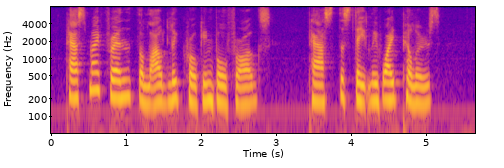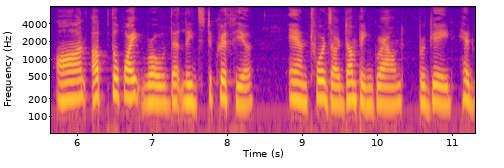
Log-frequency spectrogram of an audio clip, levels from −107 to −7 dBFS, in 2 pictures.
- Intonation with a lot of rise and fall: No, average, 3.1 semitones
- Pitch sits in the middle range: Yes, medium, 180 Hz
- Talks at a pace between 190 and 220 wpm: No, average, 155 wpm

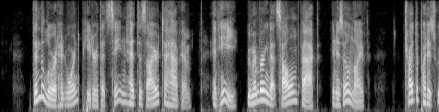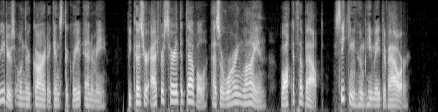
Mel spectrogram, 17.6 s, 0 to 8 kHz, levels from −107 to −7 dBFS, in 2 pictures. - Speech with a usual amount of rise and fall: No, wide, 7.0 semitones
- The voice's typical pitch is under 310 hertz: Yes, low, 135 Hz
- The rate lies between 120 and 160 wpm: No, average, 175 wpm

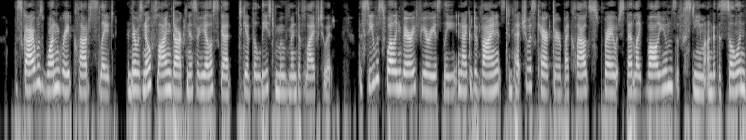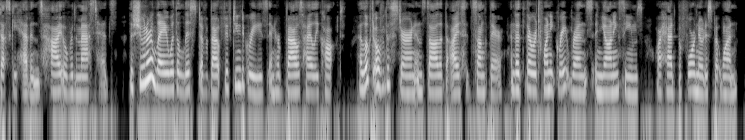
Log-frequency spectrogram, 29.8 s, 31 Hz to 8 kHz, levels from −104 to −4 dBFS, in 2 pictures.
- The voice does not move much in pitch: Yes, narrow, 2.1 semitones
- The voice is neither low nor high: No, high, 210 Hz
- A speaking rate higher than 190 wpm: Yes, fast, 205 wpm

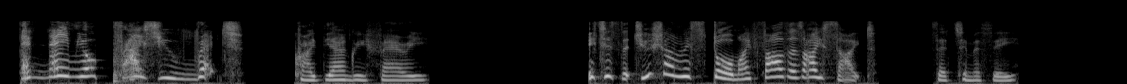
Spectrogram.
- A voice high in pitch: Yes, very high, 295 Hz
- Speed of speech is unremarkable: No, slow, 115 wpm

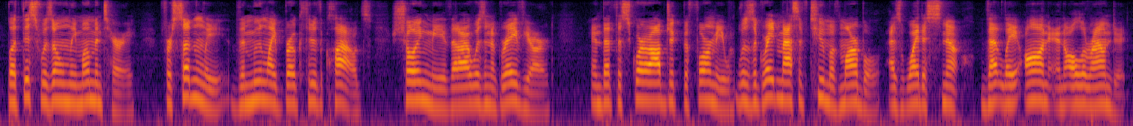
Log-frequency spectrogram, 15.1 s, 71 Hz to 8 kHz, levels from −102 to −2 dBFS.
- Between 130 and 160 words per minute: No, average, 185 wpm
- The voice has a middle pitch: Yes, medium, 170 Hz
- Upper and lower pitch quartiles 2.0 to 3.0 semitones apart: Yes, average, 2.7 semitones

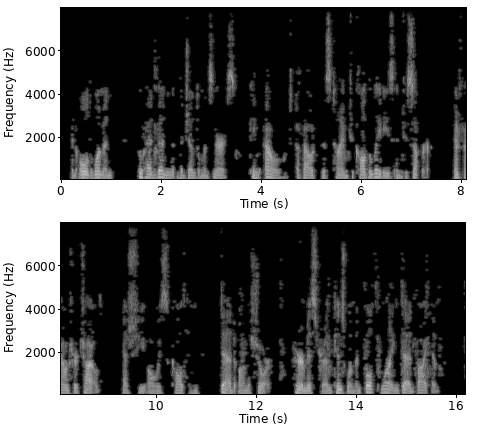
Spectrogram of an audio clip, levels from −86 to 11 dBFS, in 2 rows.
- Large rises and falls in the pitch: No, average, 3.6 semitones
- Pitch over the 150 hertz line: No, low, 120 Hz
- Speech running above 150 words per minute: Yes, average, 160 wpm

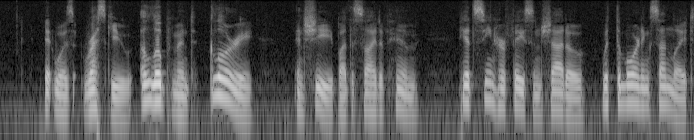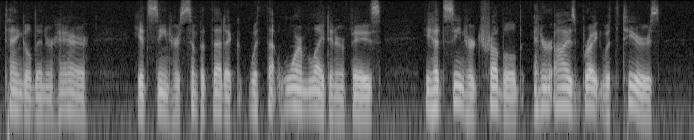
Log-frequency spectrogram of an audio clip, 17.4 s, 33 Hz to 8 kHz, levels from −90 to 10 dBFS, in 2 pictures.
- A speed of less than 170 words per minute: No, average, 175 wpm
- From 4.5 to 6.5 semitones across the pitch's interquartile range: Yes, average, 5.1 semitones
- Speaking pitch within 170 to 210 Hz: No, low, 110 Hz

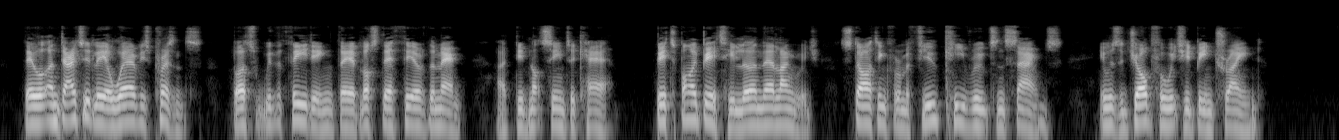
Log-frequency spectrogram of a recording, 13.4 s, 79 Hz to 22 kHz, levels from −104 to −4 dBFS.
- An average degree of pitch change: Yes, average, 3.0 semitones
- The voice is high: No, medium, 145 Hz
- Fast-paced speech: Yes, fast, 225 wpm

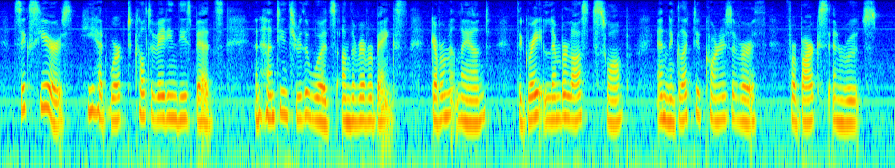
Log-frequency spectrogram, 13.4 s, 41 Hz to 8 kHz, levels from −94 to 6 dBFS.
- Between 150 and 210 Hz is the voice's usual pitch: Yes, high, 190 Hz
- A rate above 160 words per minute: No, average, 145 wpm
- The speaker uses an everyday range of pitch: No, narrow, 2.2 semitones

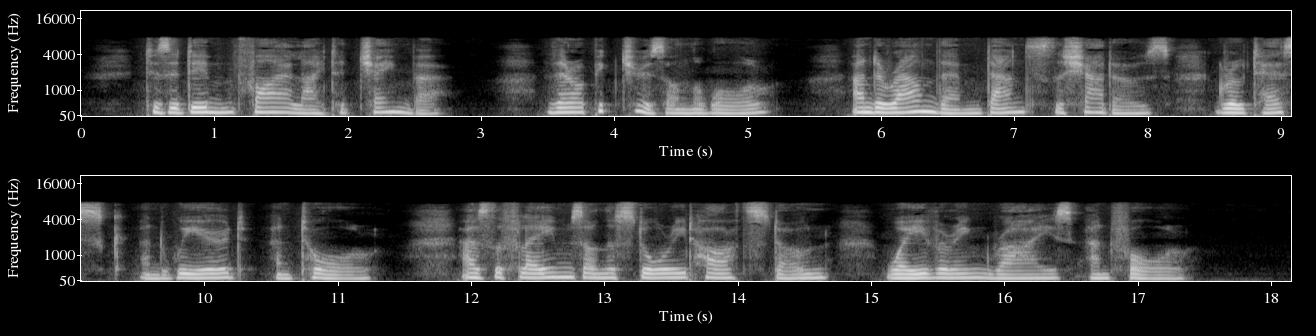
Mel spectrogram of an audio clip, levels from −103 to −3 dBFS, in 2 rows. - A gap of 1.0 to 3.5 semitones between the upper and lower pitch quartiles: Yes, average, 3.0 semitones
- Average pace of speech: No, slow, 115 wpm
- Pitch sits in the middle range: Yes, medium, 155 Hz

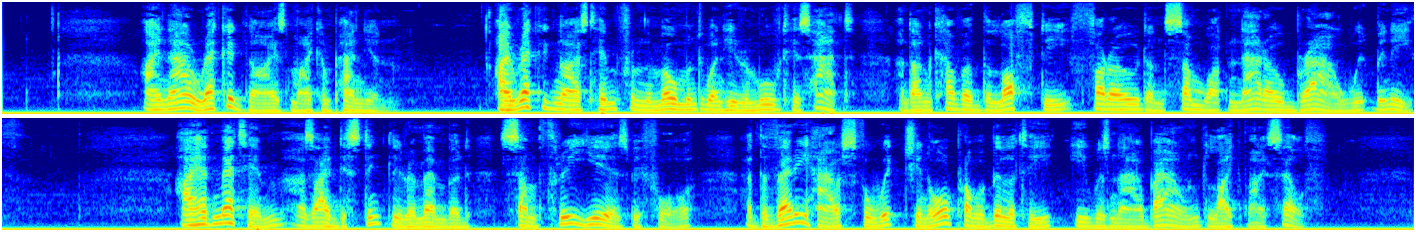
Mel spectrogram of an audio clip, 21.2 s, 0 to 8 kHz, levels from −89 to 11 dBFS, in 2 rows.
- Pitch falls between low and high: No, low, 115 Hz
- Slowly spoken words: No, average, 150 wpm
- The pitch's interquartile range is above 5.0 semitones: No, average, 4.6 semitones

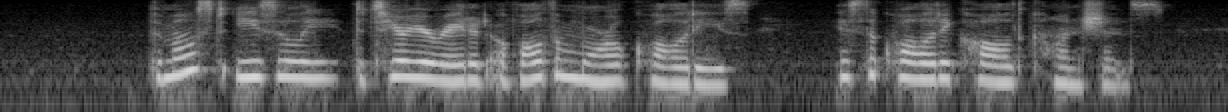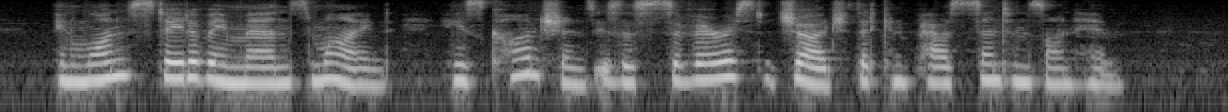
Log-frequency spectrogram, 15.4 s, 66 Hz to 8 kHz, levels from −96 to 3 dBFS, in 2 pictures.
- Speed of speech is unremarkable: No, slow, 130 wpm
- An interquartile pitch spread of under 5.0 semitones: Yes, average, 3.4 semitones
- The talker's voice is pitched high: Yes, very high, 255 Hz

